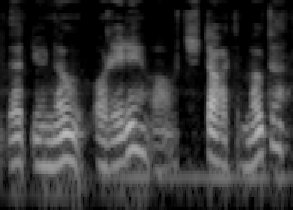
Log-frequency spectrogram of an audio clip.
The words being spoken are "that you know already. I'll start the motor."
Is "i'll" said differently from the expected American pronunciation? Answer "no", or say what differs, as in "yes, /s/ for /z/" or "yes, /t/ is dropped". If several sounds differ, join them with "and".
yes, /w/ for /l/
